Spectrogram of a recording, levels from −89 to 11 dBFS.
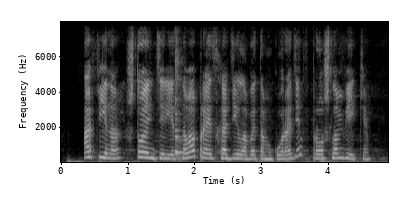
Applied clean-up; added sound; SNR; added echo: none; Cowbell; 11 dB; reverberation time 0.2 s.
